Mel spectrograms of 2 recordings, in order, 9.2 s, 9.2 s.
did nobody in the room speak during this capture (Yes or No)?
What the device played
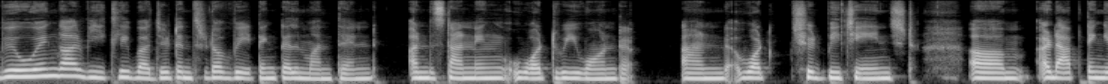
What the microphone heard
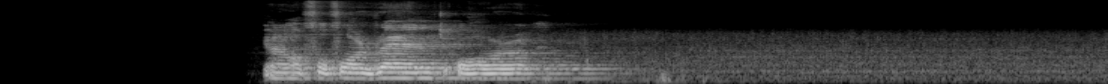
No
